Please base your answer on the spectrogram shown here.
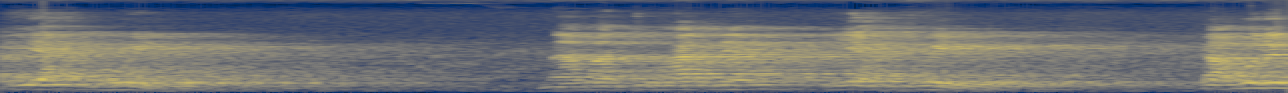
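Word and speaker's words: Yahweh: macam mana cara membacanya tak ada huruf hidupnya y HW lama-lama terbaca juga yahwe nama Tuhannya yahwe engak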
